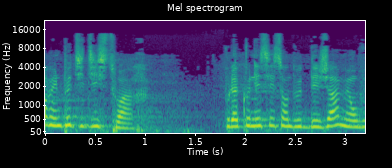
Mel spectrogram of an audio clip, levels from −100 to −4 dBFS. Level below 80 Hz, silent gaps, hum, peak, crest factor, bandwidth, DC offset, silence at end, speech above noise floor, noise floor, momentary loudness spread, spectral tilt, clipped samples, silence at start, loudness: -44 dBFS; none; none; -4 dBFS; 14 dB; 14.5 kHz; under 0.1%; 0 s; 27 dB; -45 dBFS; 5 LU; -4.5 dB/octave; under 0.1%; 0 s; -18 LUFS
